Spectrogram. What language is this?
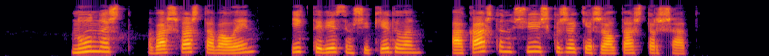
Mari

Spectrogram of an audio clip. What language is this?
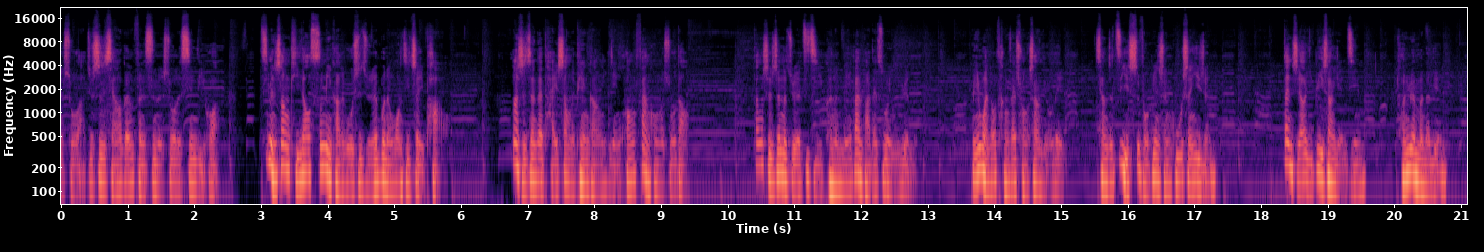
Chinese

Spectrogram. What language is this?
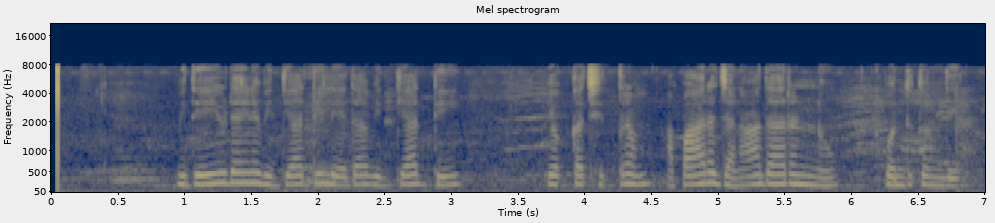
Telugu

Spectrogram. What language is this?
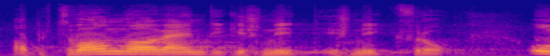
Swiss German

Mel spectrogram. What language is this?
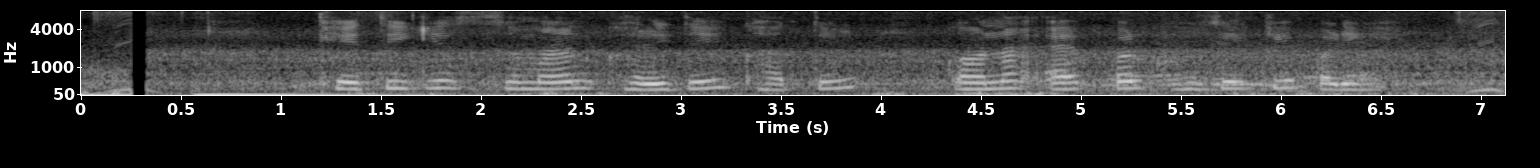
Bhojpuri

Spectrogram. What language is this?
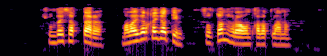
Bashkir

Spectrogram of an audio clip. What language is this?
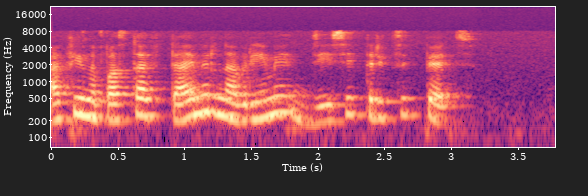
Russian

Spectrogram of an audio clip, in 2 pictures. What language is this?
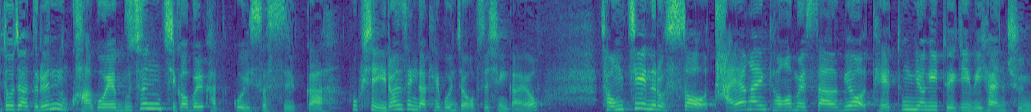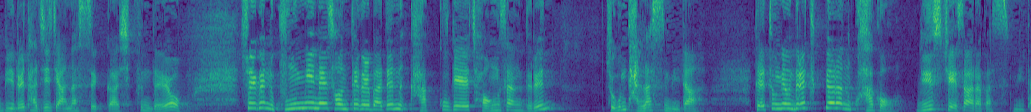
Korean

